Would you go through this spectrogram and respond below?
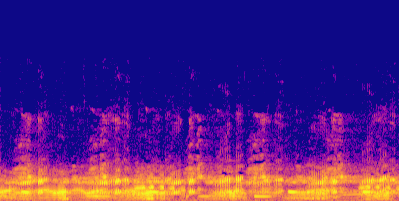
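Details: Frogs croak in a busy overlapping chorus: rough, throaty pulses and short clear tones come several times a second with no pause.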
